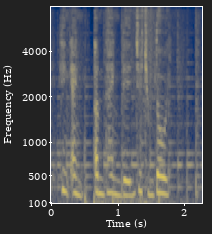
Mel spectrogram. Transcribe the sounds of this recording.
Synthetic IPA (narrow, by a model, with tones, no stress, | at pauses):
hï˨˩ŋ̟ʔa̰˧˩jŋ̟ʔə˨˩mt̪ʰa˨˧jŋ̟ɗe˨˦nt͡ɕɔ˧t͡ɕʊ˨˦ŋ͡mt̪o˧j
